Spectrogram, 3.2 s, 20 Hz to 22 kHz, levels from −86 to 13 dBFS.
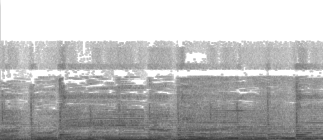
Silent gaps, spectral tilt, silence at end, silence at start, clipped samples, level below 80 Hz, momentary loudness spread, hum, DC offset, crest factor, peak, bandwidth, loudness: none; -5 dB/octave; 0 s; 0 s; under 0.1%; -30 dBFS; 3 LU; none; under 0.1%; 14 dB; 0 dBFS; 15.5 kHz; -14 LUFS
